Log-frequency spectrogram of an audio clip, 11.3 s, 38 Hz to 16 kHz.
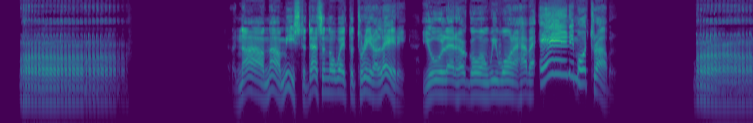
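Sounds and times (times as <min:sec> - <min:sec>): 
speech: 0:00.3 - 0:00.6, 0:03.6 - 0:09.3, 0:10.4 - 0:10.9
creature growling: 0:00.3 - 0:02.0, 0:10.4 - 0:11.2.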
